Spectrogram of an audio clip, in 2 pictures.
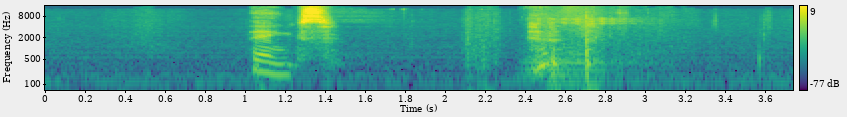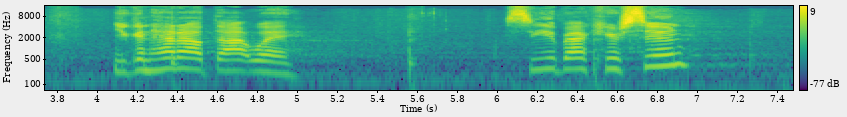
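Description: A young woman speaks softly and calmly, close by.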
